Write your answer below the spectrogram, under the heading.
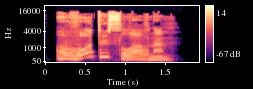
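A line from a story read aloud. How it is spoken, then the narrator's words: Satisfied grunt. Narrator (Russian): Анхайлик удовлетворенно хмыкнул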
